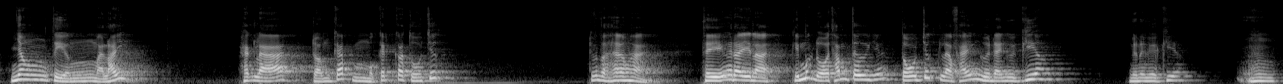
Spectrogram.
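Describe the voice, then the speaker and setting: A man's voice: high-pitched, expressive, normal speed, pauses often. An older man giving a Buddhist lecture, often asking his students rhetorical questions and laughing as he tells anecdotes. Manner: asks the class rhetorical questions and laughs while telling stories. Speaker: Buddhist teacher. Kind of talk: dharma lecture. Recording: echoey, dull lo-fi hall recording.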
